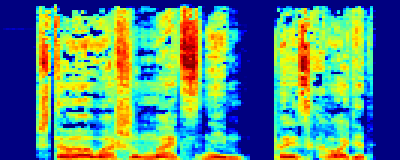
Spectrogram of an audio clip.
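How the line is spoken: Yelling old man. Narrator (Russian): орал старый майор

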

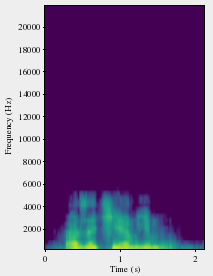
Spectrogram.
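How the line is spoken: Joyful shout. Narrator (Russian): радостно вскричал Изя

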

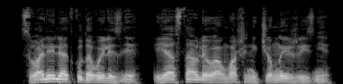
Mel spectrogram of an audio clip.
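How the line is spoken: Flat indifferent statement. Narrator (Russian): безразличным тоном поставил их перед фактом

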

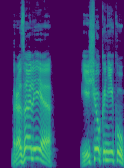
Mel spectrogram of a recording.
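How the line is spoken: Shouted. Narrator (Russian): крикнул Нунан

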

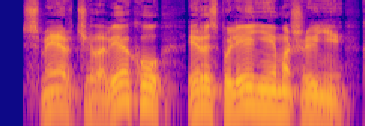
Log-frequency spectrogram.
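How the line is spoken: Hoarse colonel. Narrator (Russian): хрипло сказал полковник

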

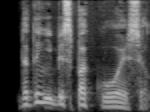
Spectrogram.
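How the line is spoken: Gentle, affectionate. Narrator (Russian): ласково сказал Жилин

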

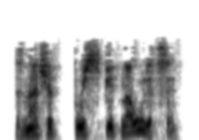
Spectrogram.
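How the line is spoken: Angry question. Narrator (Russian): злобно спросил Корнеев

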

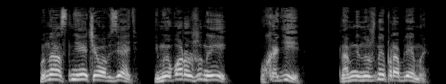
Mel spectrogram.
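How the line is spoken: Shouted, young man. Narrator (Russian): крикнул другой парень

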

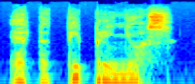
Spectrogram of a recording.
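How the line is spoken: Whispered question. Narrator (Russian): спросил я Леля шепотом

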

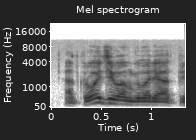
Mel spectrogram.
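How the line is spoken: Sharp shout. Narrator (Russian): прикрикнул я

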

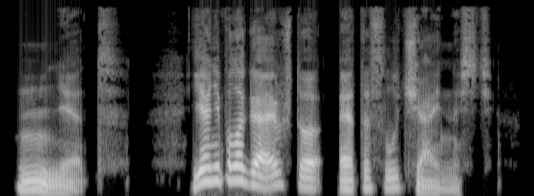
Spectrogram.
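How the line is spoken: Slow. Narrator (Russian): медленно сказал Гейгер

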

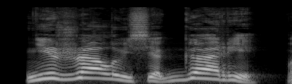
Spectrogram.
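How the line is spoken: Delighted shout. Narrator (Russian): восторженно крикнул Рон

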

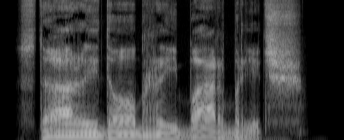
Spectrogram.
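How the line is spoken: Hoarse male voice. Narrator (Russian): проговорил хрипатый

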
